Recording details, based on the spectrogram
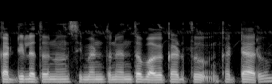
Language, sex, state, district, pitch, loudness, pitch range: Telugu, male, Andhra Pradesh, Anantapur, 120 Hz, -20 LUFS, 115-120 Hz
